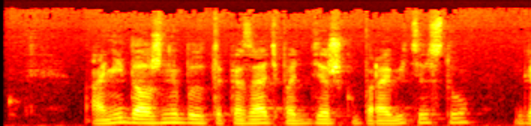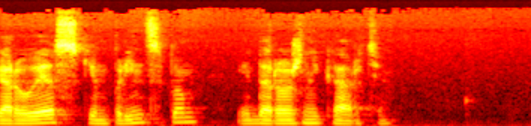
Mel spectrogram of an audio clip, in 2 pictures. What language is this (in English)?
Russian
